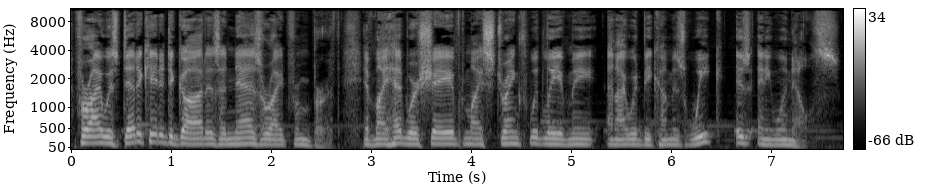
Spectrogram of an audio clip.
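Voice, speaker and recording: A man's voice: medium pitch, moderate pace, hardly any pauses, close to an everyday voice. A man voicing an earnest, solemn ancient hero in a dramatized scripture reading, with declamatory delivery. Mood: confessing.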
